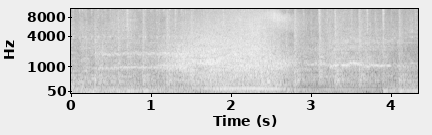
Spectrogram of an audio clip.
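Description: Car speeding past close by: a rushing whoosh of tyre and wind noise swells about a second in, peaks past the middle and then dies away.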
